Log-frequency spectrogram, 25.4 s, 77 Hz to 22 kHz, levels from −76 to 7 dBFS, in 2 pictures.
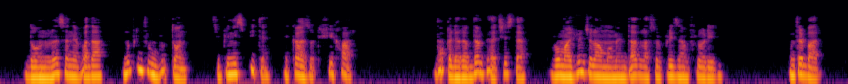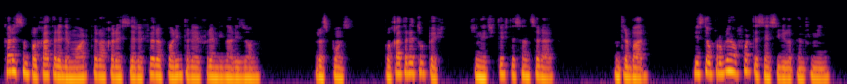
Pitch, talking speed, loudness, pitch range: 125 Hz, 135 wpm, -20 LUFS, 115-140 Hz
